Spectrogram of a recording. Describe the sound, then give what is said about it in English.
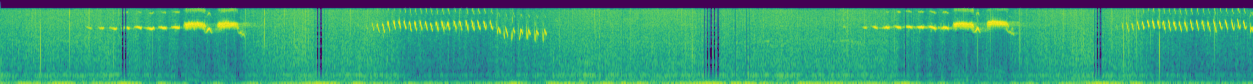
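Townsend's warbler song rings out twice, each a high, buzzy phrase of wheezy notes followed by a drawn-out buzzy trill, over a steady hiss of outdoor background noise. “Townsend's Warbler.”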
